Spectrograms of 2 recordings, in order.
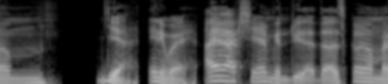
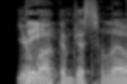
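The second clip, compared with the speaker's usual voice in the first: plain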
